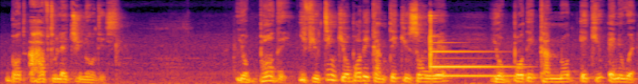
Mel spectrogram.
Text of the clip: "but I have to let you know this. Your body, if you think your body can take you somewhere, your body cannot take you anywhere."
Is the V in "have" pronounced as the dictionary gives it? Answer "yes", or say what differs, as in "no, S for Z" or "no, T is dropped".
no, F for V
